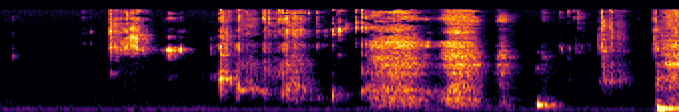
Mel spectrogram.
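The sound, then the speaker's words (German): Loud chewing of too big a mouthful of food in an ASMR video, with wet, crunchy bites and squishy mouth sounds coming in irregular bursts, no talking. “oh, super laut. Herzlich willkommen beim ASMR-Video Egoismus. ich habe zu, hab zu viel in den Mund getan.”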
